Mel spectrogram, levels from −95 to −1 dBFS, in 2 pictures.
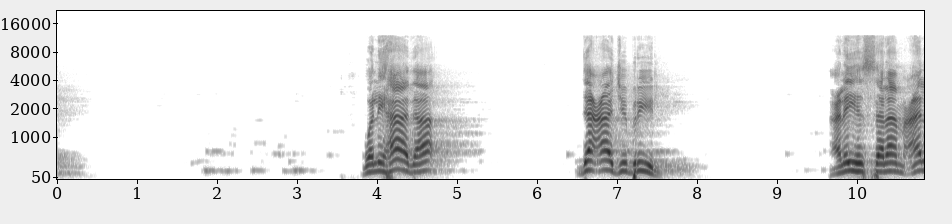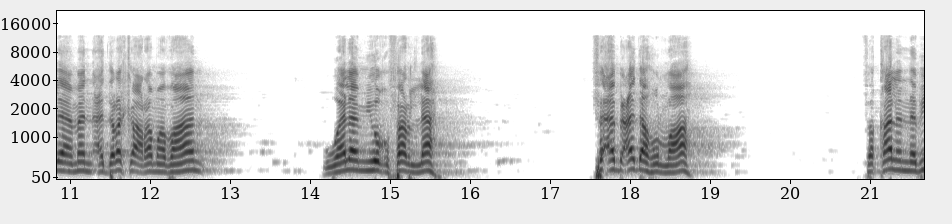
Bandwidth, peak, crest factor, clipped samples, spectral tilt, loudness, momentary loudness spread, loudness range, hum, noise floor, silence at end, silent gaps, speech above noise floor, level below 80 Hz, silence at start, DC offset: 12 kHz; -8 dBFS; 20 dB; under 0.1%; -5 dB/octave; -25 LUFS; 11 LU; 5 LU; none; under -90 dBFS; 0 s; none; over 66 dB; -48 dBFS; 3.85 s; under 0.1%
